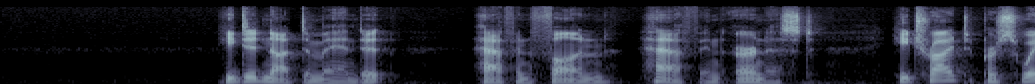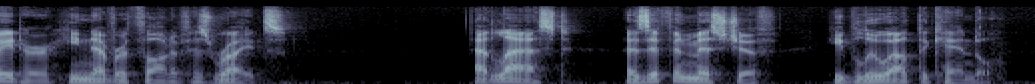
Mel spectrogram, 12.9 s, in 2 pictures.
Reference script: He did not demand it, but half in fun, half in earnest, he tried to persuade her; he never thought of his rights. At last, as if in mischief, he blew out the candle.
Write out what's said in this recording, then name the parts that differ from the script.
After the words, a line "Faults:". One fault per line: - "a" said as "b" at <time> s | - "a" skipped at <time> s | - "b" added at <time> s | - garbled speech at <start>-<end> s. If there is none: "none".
He did not demand it, half in fun, half in earnest, he tried to persuade her; he never thought of his rights. At last, as if in mischief, he blew out the candle.
Faults:
- "but" skipped at 2.4 s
